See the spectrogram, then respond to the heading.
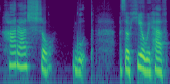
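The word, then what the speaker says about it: хорошо: answer will be like hara show good so here we have a three o but only the last one i pronounce like o and first to o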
